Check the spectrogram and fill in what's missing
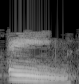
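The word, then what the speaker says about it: ain (ἦν): Okay, and then this one here is pronounced ain. It has that eta. And eta ate your lunch. Eta will eat your lunch, okay? Because I've always had a hard time with that. So eta ate your lunch. That's a hard letter. So that would be Ain.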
